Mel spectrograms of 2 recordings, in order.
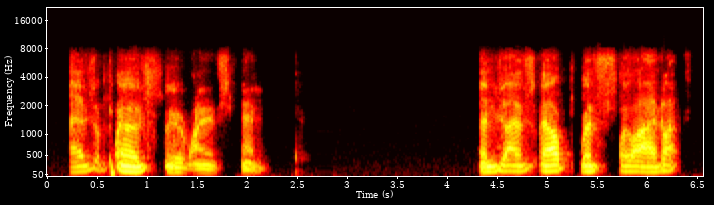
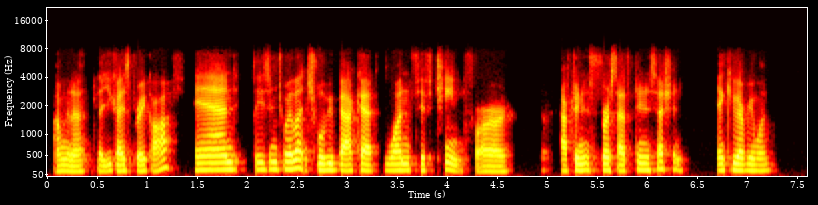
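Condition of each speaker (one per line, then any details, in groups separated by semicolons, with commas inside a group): Base of tongue cancer; radical glossectomy with back muscle flap, no tongue; about 32 years since diagnosis, stage three tumor; relearned speaking and swallowing with speech therapy, blended food
No condition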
